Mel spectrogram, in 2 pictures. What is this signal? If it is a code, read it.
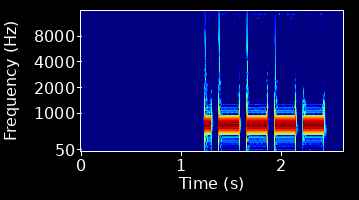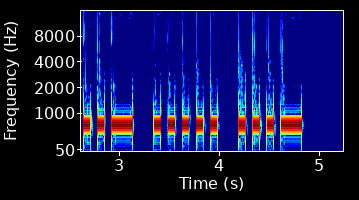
Morse code, heard as a keyed tone, about 17 wpm, 700 Hz. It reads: 1U5V
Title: Four Challenging Letter-Number Combinations 17wpm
